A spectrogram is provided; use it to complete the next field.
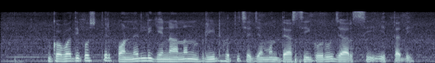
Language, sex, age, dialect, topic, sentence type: Bengali, male, 31-35, Western, agriculture, statement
